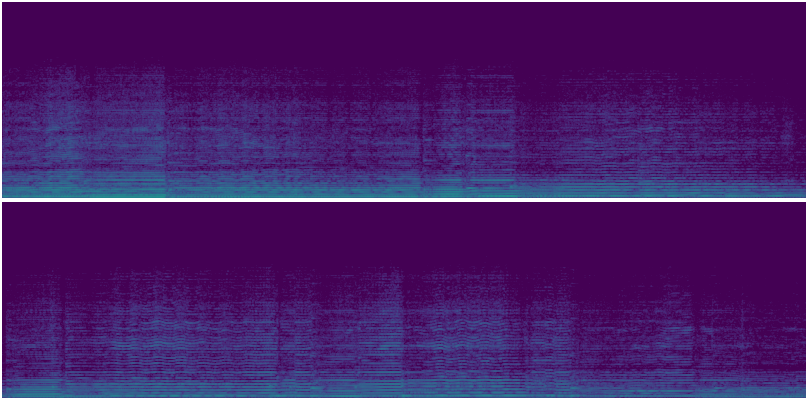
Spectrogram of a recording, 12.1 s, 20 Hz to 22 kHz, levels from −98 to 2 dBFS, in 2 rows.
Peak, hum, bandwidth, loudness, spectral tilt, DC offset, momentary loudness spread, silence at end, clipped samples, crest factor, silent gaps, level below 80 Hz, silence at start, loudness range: -40 dBFS; none; 15.5 kHz; -55 LUFS; -3.5 dB/octave; under 0.1%; 10 LU; 0 s; under 0.1%; 16 dB; none; under -90 dBFS; 0 s; 5 LU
